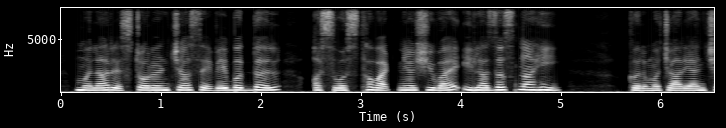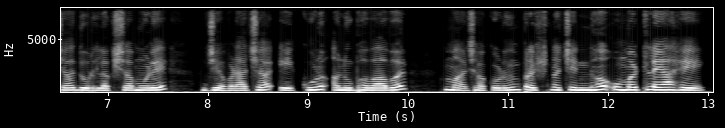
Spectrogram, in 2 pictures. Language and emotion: Marathi, fearful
